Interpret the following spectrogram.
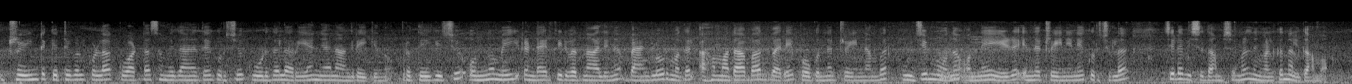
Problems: none marked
